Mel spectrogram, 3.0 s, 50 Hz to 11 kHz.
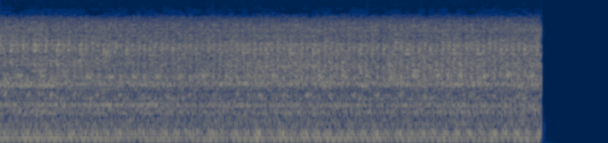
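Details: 2017 car with a crank-no-start, fixed by replacing a faulty relay: engine starts and settles into a steady even idle with no misses or knocks before being switched off.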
